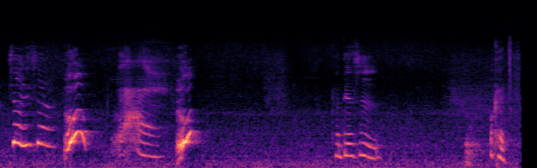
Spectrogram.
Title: Funny hiccup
